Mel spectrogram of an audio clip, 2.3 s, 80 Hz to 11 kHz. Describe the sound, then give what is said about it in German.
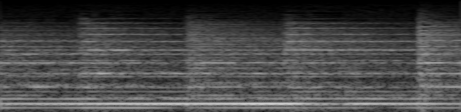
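Church bells ring, two cast in 1651 and a larger one from 1816. About four strikes fall at roughly half-second intervals, each blooming over a steady, overlapping hum of sustained ringing tones, with no voices. “Zwei Glocken aus dem Jahr 1651 läuten heute noch neben der großen von 1816.”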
